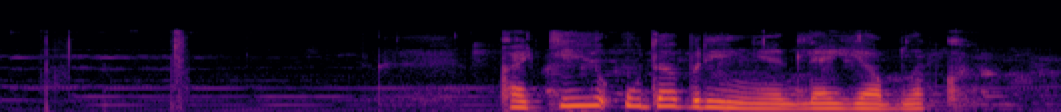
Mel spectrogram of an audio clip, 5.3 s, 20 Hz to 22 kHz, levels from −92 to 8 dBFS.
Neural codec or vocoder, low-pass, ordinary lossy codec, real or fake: none; 7.2 kHz; none; real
